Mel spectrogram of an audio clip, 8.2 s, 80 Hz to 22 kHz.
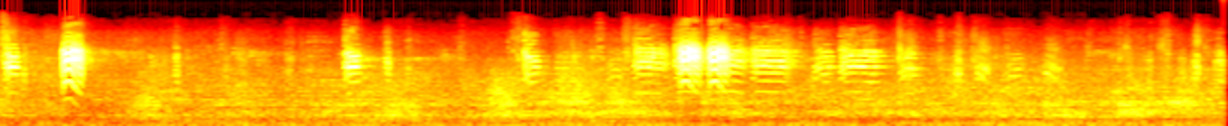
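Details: Captive zebra finches, parents and six young birds recently out of the nest, 4 May 2023: a few sharp nasal calls stand out at intervals over a busy background hiss and rustling.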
